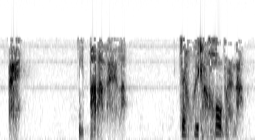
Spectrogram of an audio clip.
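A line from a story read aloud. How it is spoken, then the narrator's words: Low voice. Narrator (Chinese): 金波 低声说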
